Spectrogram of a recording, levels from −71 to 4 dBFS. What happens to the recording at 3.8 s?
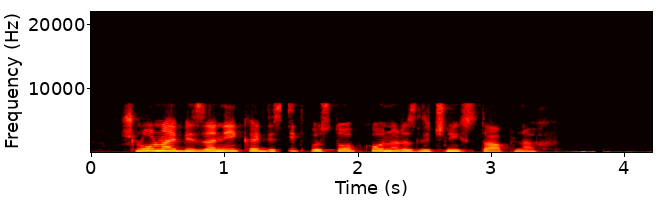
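At about 3.78 s the speech drops out in a hard-edged hole of roughly 60 ms, ending near 3.84 s. That's packet loss on an ADPCM call, and the gap fits a few packets going missing and being filled with silence. Because the G.722 decoder's adaptive predictor and step size lose sync with the sender's, the speech comes back with some distortion, then settles within a few tens of milliseconds.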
